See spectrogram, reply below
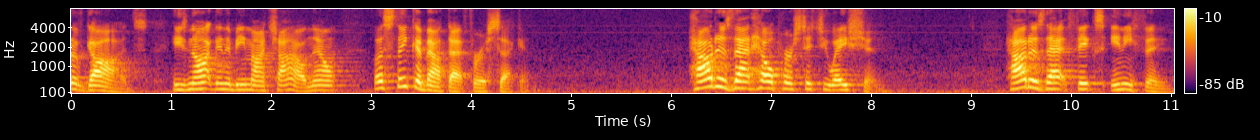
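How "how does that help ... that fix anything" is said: ordinary delivery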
